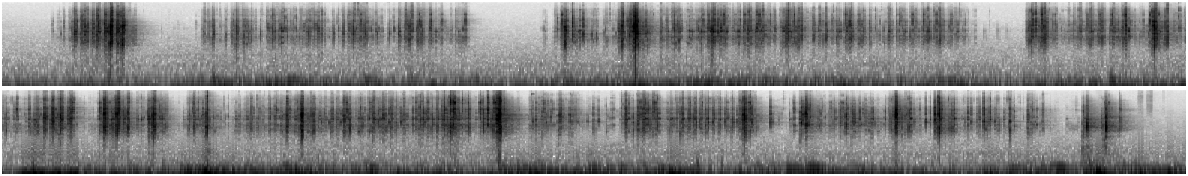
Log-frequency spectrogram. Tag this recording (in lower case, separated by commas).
rattle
